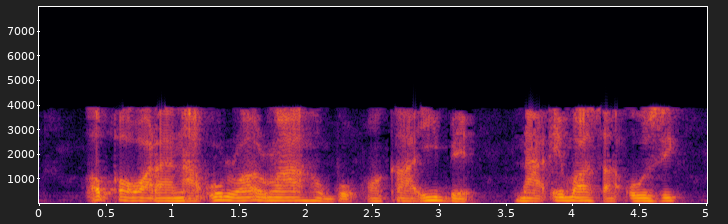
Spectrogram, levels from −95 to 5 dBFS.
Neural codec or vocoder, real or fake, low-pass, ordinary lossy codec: codec, 24 kHz, 0.9 kbps, WavTokenizer, small release; fake; 7.2 kHz; AAC, 16 kbps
